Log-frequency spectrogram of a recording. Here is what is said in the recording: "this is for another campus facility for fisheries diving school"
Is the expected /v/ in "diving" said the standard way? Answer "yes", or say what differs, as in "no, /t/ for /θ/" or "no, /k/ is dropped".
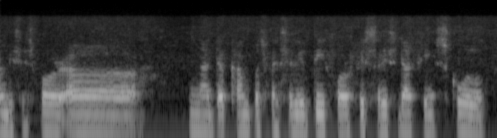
no, /f/ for /v/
